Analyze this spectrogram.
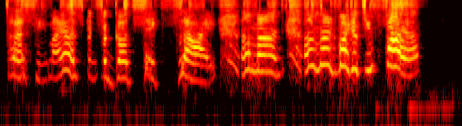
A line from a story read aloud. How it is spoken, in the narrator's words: moaning, not caring, but still half-sobbing, half-shrieking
